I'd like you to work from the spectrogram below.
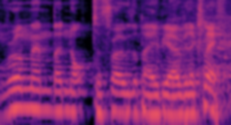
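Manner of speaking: lightly voiced low, measured warning; a hint of an ominous inner voice; brain's message. Brain sending itself a warning, mildly ominous.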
